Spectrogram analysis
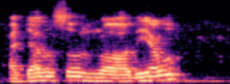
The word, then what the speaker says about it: الدرس الرابع: الدرس الرابع. الدرس الرابع. All right, don't forget You have the alif lam, so you have to join straight to the ra. The lam is silent here, right?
